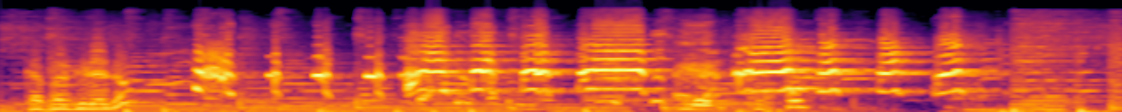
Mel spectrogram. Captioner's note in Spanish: ríete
